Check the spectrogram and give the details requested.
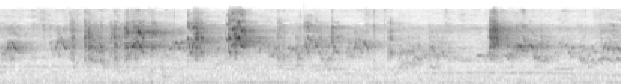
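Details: Pet budgies chattering in a steady, raspy warble, broken by sharper squawks near the middle and a loud chirp burst toward the end; faint low hum beneath.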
